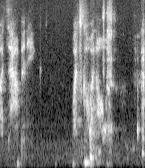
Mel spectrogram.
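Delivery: very quiet, hushed whisper. Retelling asking mom what was happening at the protest: retelling a whisper. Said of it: "I whispered to my mom".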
